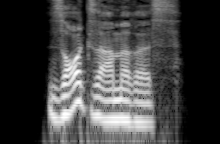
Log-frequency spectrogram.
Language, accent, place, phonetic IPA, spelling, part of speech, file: German, Germany, Berlin, [ˈzɔʁkzaːməʁəs], sorgsameres, adjective, De-sorgsameres.ogg
- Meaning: strong/mixed nominative/accusative neuter singular comparative degree of sorgsam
